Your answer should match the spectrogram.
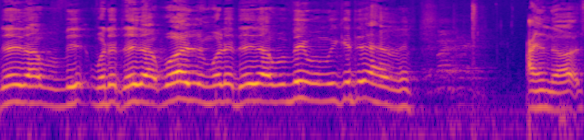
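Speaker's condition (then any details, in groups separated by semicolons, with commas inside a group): Cerebral palsy; delayed development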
